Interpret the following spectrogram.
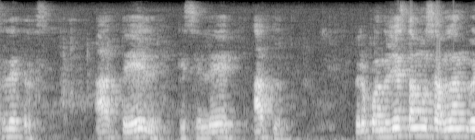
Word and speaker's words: atl: ATL, que se lee atl.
